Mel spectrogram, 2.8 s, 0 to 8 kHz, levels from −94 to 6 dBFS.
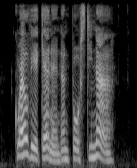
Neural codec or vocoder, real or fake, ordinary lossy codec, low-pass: vocoder, 22.05 kHz, 80 mel bands, Vocos; fake; Opus, 64 kbps; 7.2 kHz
